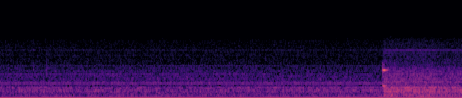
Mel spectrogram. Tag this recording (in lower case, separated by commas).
silence, inside a small room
